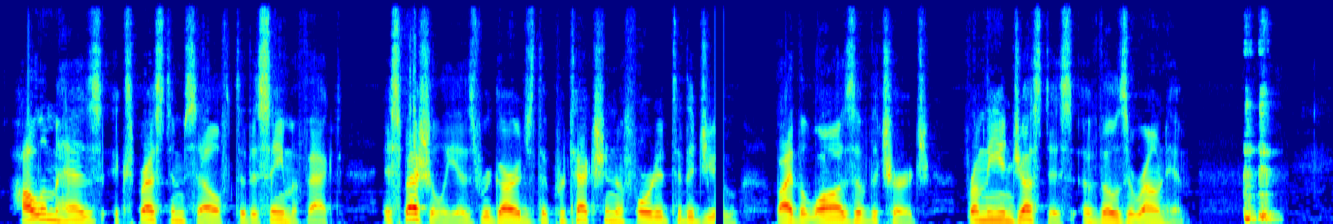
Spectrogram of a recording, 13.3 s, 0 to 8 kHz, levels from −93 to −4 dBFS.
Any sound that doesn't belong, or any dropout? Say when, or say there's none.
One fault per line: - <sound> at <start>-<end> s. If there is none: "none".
- dropout at 7.1-7.2 s
- throat clearing at 12.4-12.8 s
